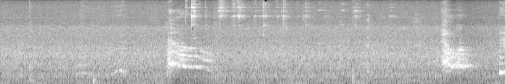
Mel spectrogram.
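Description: A dog barking: two loud barks, each falling in pitch, about two seconds in and again near the end.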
